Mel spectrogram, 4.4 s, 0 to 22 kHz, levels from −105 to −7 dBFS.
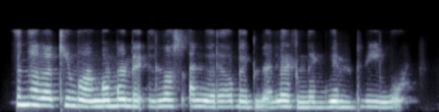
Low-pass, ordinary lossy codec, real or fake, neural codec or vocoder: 7.2 kHz; none; fake; codec, 16 kHz, 1 kbps, X-Codec, HuBERT features, trained on general audio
